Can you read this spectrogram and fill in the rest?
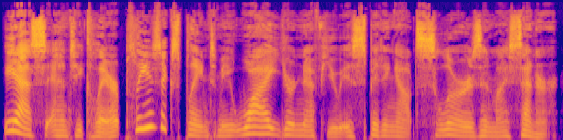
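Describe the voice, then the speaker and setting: A woman reader plays a menacing woman in charge from an audiobook. Her voice is low and very animated, mocking and commanding, recorded close and dry. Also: a little slow, no echo. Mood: cold, mocking. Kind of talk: audiobook character dialogue.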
